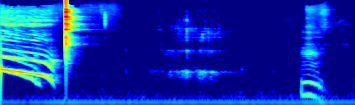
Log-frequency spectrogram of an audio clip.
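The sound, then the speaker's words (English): A falling, drawn-out vocal sound gives way to one sharp, ringing clink of beer glasses as people drink beer. A near-silent stretch with faint murmuring follows, then a brief voiced sound near the end. “You'll hear our names again in just a second, but okay, we'll finish our beers first.”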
